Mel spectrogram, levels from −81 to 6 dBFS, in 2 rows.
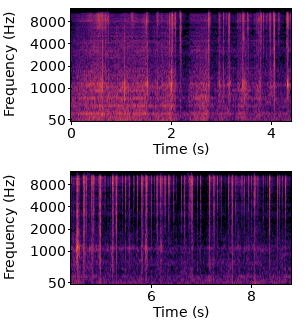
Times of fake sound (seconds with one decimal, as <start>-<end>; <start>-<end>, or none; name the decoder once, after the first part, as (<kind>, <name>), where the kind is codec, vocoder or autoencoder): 0.0-8.8 (codec, SNAC)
